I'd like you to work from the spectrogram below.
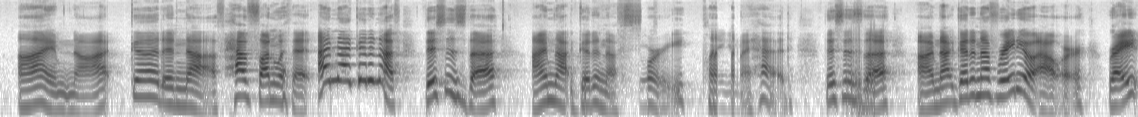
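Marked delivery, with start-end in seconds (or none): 0.2-2.2 silly voice, dragged out very slowly. Guiding listeners through a game with a negative thought: said really slowly. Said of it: "Say it really slowly".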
